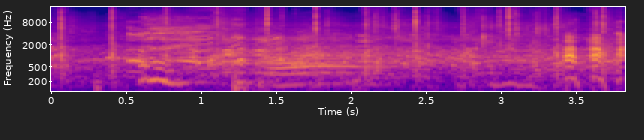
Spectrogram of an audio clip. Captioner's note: sighs; laughter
